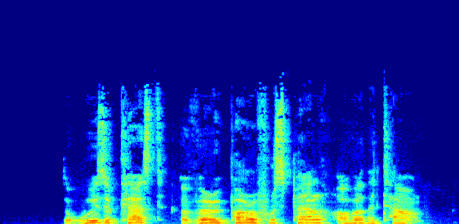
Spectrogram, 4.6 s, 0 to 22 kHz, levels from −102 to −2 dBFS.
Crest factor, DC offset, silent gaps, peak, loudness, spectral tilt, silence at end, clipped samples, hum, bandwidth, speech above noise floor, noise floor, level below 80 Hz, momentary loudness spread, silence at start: 18 dB; under 0.1%; none; -12 dBFS; -29 LUFS; -6 dB/octave; 0.4 s; under 0.1%; none; 14 kHz; 62 dB; -90 dBFS; -70 dBFS; 11 LU; 0.65 s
